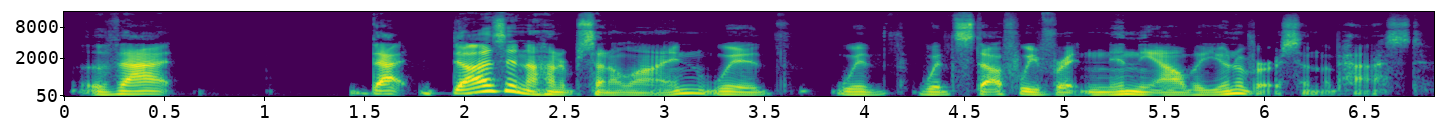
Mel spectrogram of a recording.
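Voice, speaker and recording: A man's voice: fairly low pitch, fairly bright tone, no room sound, clean studio sound. A man talking casually as a podcast guest, telling stories and quoting himself and others as he goes. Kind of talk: casual interview conversation.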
